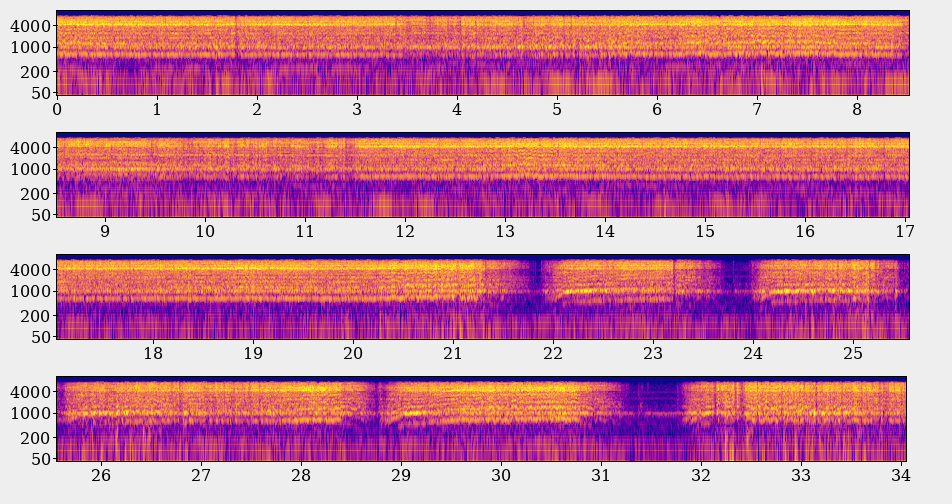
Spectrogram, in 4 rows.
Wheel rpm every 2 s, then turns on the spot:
160, 160, 160, 160, 160, 160, 160, 160, 160, 160, 120, 80, 110, 150, 120, 80, 160.
none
